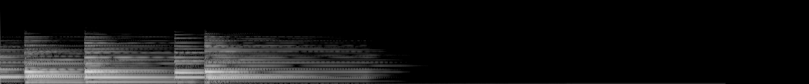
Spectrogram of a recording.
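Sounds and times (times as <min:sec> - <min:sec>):
faster instrumental MIDI play-along version of a folia in C: 0:00.0 - 0:04.0.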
